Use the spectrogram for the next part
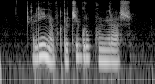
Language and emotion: Russian, neutral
